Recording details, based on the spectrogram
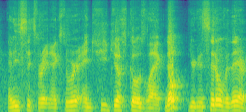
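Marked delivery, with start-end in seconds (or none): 2.4-3.7 imitated, mock-stern voice. Retelling how a woman made a man sit elsewhere, imitating a stern voice. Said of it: "says it in this stern voice".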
